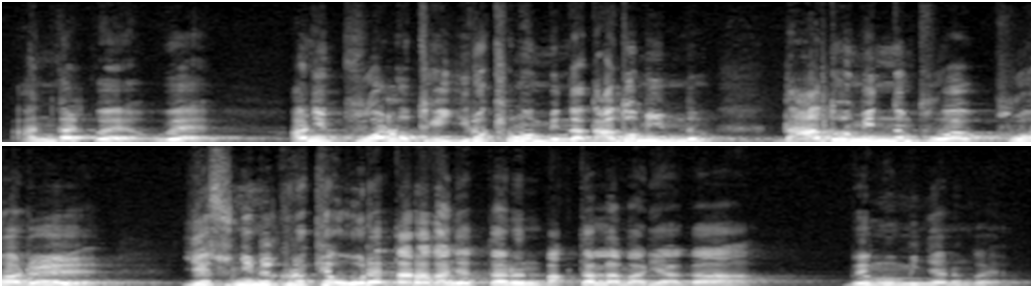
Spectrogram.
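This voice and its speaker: Animated male pastor in a reverberant hall. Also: sits high, a little fast. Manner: animated, asks the congregation rhetorical questions; acts out biblical dialogue in shifting voices. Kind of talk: expository sermon. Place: church sanctuary. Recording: long reverb from a church hall.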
